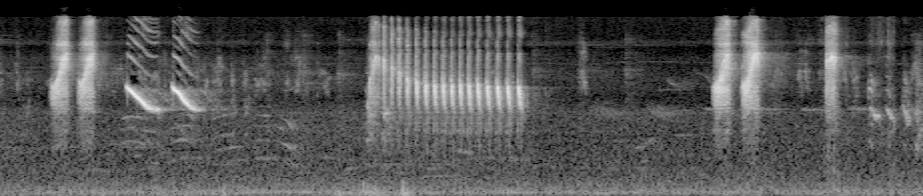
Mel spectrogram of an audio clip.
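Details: White-shouldered triller, clear-voiced, for training white-rumped shamas: double chips, two falling whistles, a fast pulsed buzzy trill lasting over a second, then more paired chips and soft notes.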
